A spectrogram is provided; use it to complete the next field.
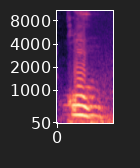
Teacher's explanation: اس کو پر ادا کریں گے، موٹا ادا کریں گے خا کو، یہ خا جو ہے یہ پر حرف ہے۔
